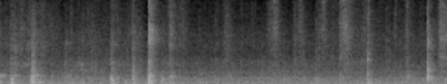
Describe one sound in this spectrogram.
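Kicks thud against padded body protectors.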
